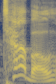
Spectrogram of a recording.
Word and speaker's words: Thabo: Thabo Munalua writes, pronounced Tabo or Tabo. All right, Tabo.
